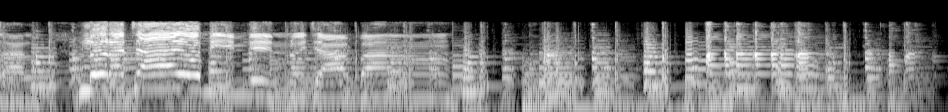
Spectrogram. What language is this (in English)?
Fula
